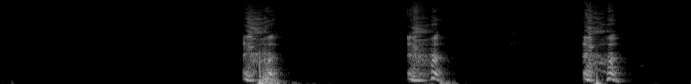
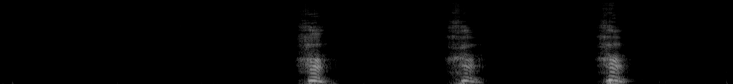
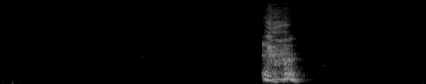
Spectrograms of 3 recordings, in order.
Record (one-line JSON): {"three_cough_length": "6.9 s", "three_cough_amplitude": 9591, "three_cough_signal_mean_std_ratio": 0.31, "exhalation_length": "7.3 s", "exhalation_amplitude": 3854, "exhalation_signal_mean_std_ratio": 0.24, "cough_length": "4.3 s", "cough_amplitude": 5300, "cough_signal_mean_std_ratio": 0.24, "survey_phase": "beta (2021-08-13 to 2022-03-07)", "age": "45-64", "gender": "Male", "wearing_mask": "No", "symptom_none": true, "smoker_status": "Ex-smoker", "respiratory_condition_asthma": false, "respiratory_condition_other": false, "recruitment_source": "REACT", "submission_delay": "2 days", "covid_test_result": "Negative", "covid_test_method": "RT-qPCR", "influenza_a_test_result": "Negative", "influenza_b_test_result": "Negative"}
